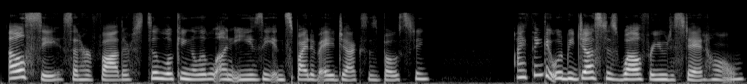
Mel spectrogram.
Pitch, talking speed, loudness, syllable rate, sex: 240 Hz, 225 wpm, -19 LUFS, 5.8 syllables/s, female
